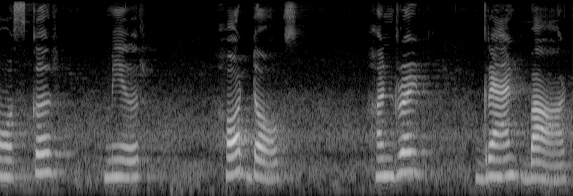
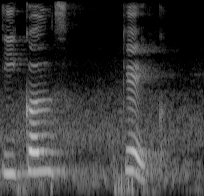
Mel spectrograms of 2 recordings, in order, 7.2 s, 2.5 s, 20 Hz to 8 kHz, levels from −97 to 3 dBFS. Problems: background sounds at intervals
